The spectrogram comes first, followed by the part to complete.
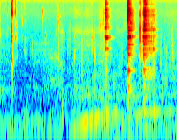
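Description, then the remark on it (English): Spoons clink together a few times, bright metallic taps with a short ring, one early and a cluster of three near the end, over quiet low background noise. “Grab your spoon.”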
